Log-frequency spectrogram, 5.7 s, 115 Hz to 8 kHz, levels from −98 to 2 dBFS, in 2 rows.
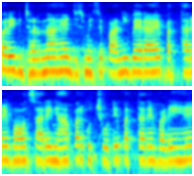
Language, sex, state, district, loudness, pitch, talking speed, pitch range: Hindi, female, Bihar, Vaishali, -26 LUFS, 230 Hz, 240 wpm, 225-240 Hz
